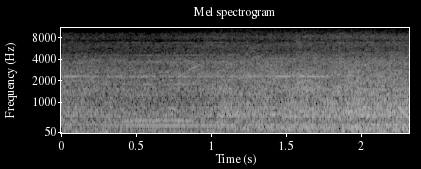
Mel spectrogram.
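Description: Small ocean waves washing up onto a sandy beach, a steady rushing noise.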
